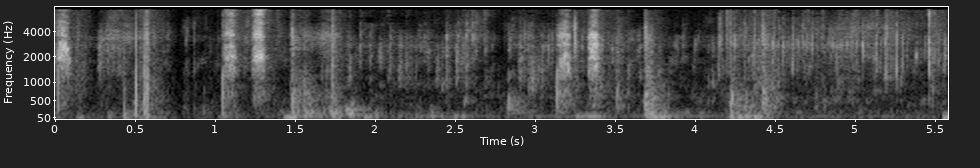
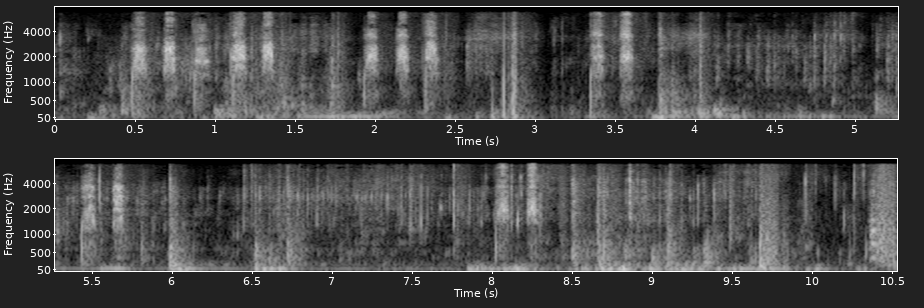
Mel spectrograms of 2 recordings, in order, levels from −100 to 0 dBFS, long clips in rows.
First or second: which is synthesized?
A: first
